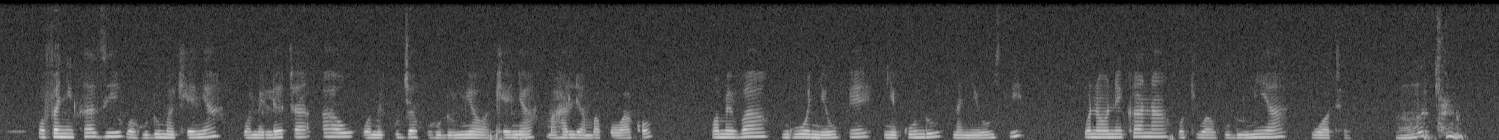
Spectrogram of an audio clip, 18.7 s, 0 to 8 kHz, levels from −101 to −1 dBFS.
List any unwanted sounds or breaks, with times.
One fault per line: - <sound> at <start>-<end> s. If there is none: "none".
- sneeze at 17.4-18.4 s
